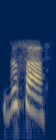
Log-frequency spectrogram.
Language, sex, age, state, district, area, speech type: Kashmiri, female, 30-45, Jammu and Kashmir, Ganderbal, rural, conversation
